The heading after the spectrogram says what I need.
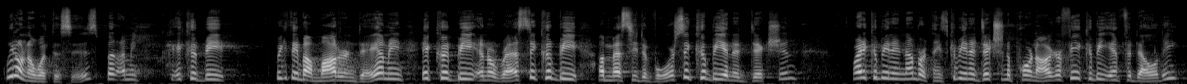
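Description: High-pitched guy preaching, bright sharp voice, goes quiet then hits hard, church sermon. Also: big pitch swings, fast talker. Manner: earnest preaching, swinging between hushed and emphatic. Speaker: youth pastor. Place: church sanctuary.

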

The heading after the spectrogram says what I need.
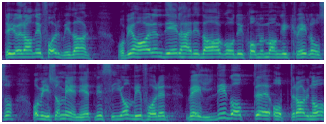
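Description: A man from Norway preaching a fervent Pentecostal sermon, rhythmic and calling for responses from the congregation. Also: on the high side.

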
